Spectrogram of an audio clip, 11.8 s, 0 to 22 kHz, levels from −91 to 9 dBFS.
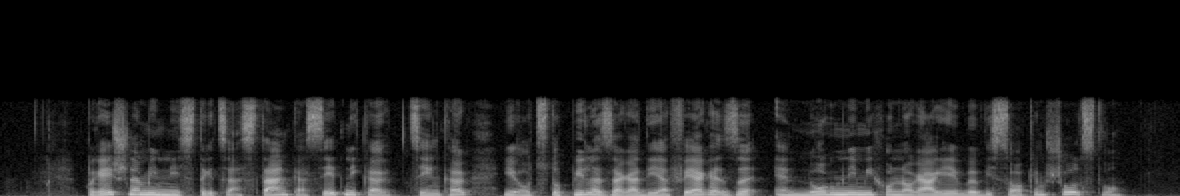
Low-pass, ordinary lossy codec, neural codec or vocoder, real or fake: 10.8 kHz; none; none; real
